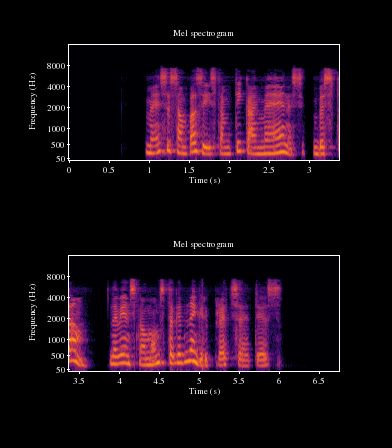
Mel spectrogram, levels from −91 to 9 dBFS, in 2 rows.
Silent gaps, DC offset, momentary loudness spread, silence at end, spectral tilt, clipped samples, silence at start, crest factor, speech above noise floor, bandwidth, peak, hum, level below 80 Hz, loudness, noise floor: 3.01-3.05 s; under 0.1%; 8 LU; 0.75 s; -4 dB/octave; under 0.1%; 0.95 s; 18 dB; over 68 dB; 7.8 kHz; -4 dBFS; none; -66 dBFS; -22 LUFS; under -90 dBFS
